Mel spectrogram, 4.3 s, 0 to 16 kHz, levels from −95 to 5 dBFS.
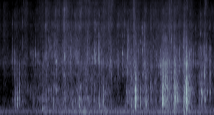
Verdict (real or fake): fake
